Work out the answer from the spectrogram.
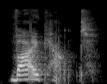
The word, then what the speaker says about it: Viscount: Illinois, Des Moines, core, debris, Viscount. T. T is a very commonly produced silent letter.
